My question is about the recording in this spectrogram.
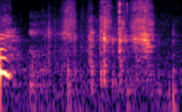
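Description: Cardboard pencil box being opened by hand: the round seal sticker on the end flap peeled and the flap worked open, giving a run of soft scraping, rubbing rustles.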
